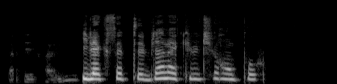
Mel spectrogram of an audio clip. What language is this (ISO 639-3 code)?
fra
